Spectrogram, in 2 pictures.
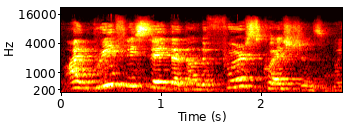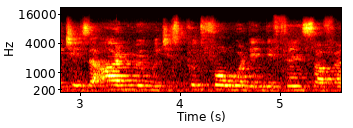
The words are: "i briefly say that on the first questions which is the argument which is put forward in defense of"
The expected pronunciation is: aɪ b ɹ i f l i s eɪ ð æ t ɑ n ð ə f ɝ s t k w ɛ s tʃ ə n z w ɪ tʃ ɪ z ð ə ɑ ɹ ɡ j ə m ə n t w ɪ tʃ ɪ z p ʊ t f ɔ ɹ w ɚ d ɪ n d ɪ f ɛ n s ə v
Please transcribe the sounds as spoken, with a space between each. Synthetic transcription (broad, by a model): aɪ b ɹ i f l i s eɪ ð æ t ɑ n ð ə f ɝ s t k w ɛ s tʃ ə n z w ɪ tʃ ɪ z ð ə ɑ ɹ ɡ j ə m ə n t w ɪ tʃ ɪ z p ʊ t f ɔ ɹ w ɚ d ɪ n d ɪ f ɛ n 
